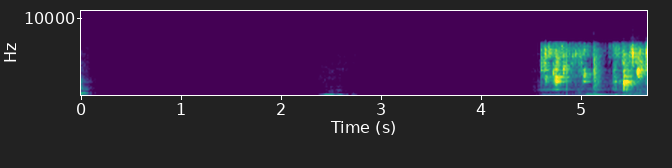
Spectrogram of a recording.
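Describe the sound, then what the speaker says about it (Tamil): Cooking oil poured into a kadai to start tempering for sambar rice, a brief liquid pouring stream near the end after a long near-silent stretch with one soft knock. "தாளிக்கிறதுக்கு ஆயில் ஊத்துங்க"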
